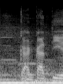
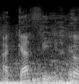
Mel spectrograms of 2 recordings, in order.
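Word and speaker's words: Acathi: Acati es A-C-A-T-H-I. Sí, que al pronunciarlo al principio, Uriel, yo pensaba, a ver si es Acaci o algo así.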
